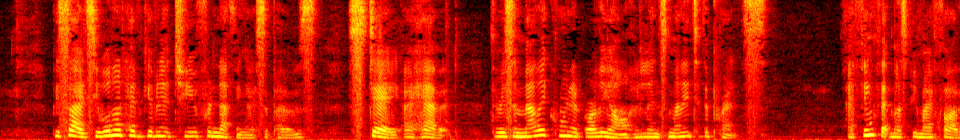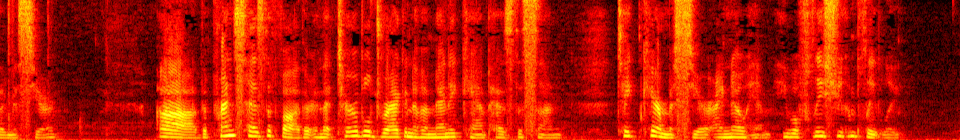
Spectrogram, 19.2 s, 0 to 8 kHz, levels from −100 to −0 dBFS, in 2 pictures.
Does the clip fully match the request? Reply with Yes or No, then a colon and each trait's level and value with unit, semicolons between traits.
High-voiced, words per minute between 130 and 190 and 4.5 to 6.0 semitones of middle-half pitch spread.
No: high, 200 Hz; average, 200 wpm; average, 5.2 semitones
